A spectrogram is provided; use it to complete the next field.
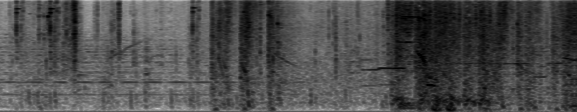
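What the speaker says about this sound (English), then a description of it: "Oh shit, exploded barrels, yeah." Barrels blowing up in the war shooter Medal of Honor Frontline, a swelling roar of explosions over steady gunfire and battle clatter, loudest toward the end, with no speech.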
